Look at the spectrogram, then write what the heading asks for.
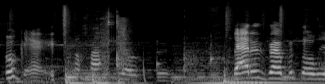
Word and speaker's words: Apotheosis: How do you pronounce this episode's title? Because we didn't get anybody to say it. Oh, that's right. Apotheosis. Okay. Apotheosis.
